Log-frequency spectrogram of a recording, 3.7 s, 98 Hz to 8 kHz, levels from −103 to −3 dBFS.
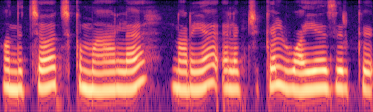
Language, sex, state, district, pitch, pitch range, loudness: Tamil, female, Tamil Nadu, Nilgiris, 250 Hz, 240-260 Hz, -12 LUFS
